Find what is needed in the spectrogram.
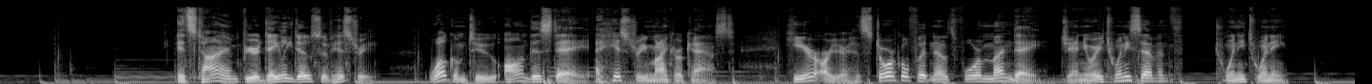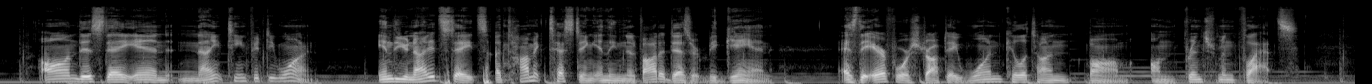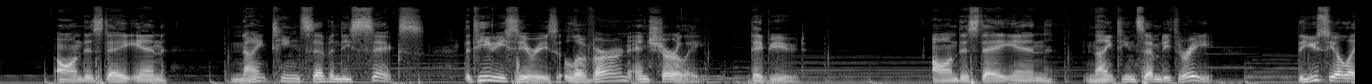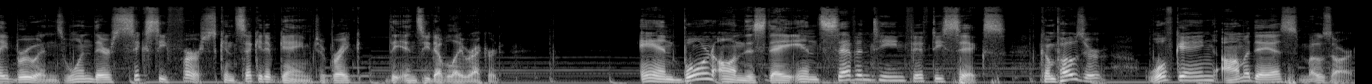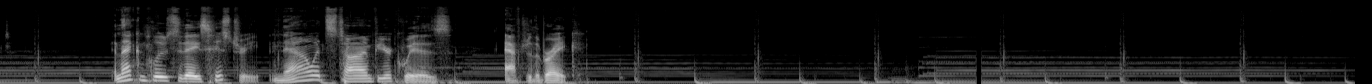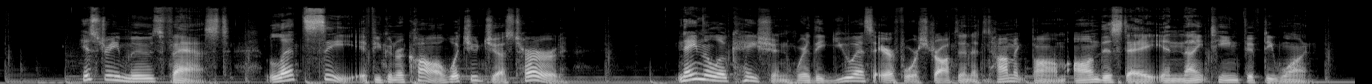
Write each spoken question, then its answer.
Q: Name the location where the U.S. Air Force dropped an atomic bomb on this day in 1951.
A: Answer Frenchman Flats in the Nevada desert.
